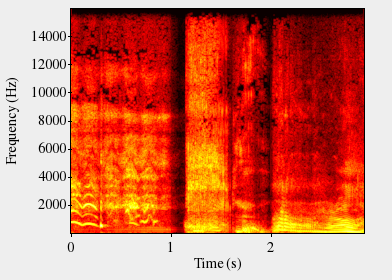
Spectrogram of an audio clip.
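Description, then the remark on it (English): A voice makes loud fart noises: a buzzy, wavering raspberry, a short pause, then a couple more sputtering blasts with pitch wobbles. “And they just farting, like they just think it's their personal bathroom.”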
